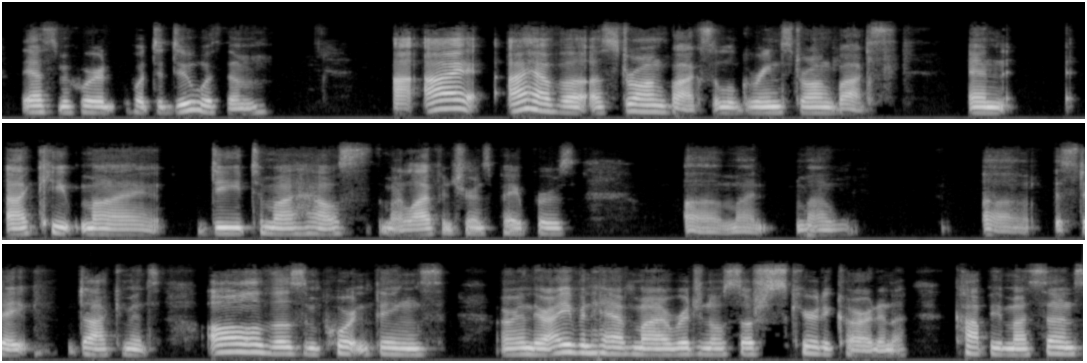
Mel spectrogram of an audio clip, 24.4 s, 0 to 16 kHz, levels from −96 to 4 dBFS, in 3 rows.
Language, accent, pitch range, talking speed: English, American, 140-190 Hz, 150 wpm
